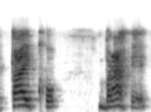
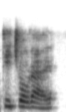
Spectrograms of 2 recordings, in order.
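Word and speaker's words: Tycho Brahe: maneras de llamarlo pero a mí me gusta decirles dicho vrae algunos dicen los norteamericanos hablan de taiko brage o los alemanes hablan de parajes pronunciando la h pero en castellano para los amigos dejémoslo en dicho grave dicho ahora en hace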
